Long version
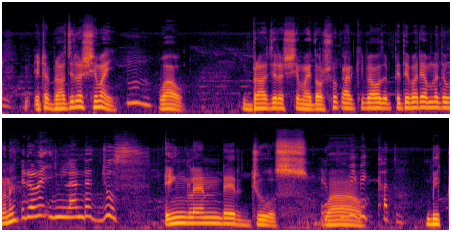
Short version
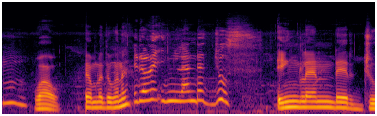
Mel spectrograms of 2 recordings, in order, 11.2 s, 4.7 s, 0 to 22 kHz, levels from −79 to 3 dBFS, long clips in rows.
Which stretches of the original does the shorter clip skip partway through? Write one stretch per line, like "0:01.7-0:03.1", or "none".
0:02.6-0:05.2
